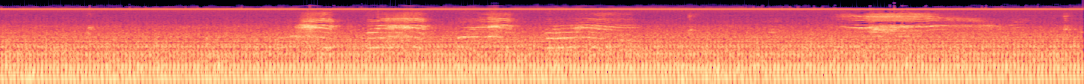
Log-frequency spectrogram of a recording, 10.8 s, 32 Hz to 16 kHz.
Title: Stridor & failure to thrive in 2months old baby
